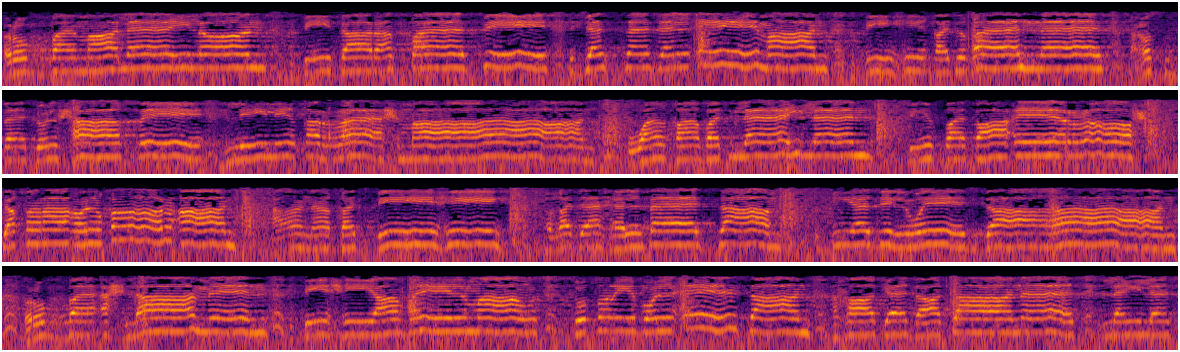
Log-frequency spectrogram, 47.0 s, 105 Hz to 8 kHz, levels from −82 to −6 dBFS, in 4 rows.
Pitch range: 230-270 Hz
